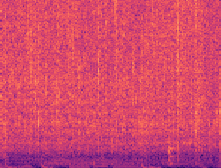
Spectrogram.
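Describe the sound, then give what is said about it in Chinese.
Onion simmers in a sauce in a pan over low heat, giving a steady sizzling, bubbling hiss with soft crackles throughout. No one speaks. “那火呢可以转小一点点，我们要慢慢的让这个洋葱呢吸收这个酱汁。”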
